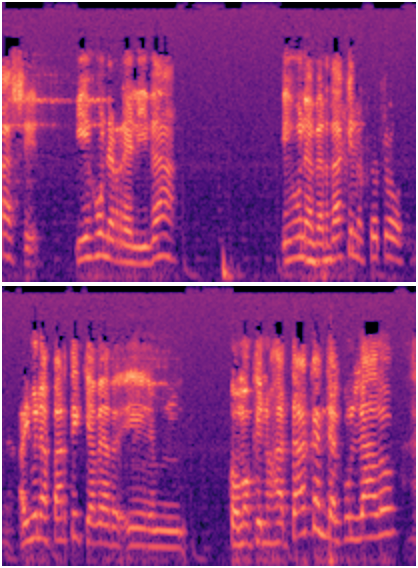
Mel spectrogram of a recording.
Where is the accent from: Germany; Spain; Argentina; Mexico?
Argentina; Y no somos tantas de la República Argentina que tendría que pasar esto, que ellos tendrían que decirnos un sí.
